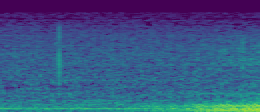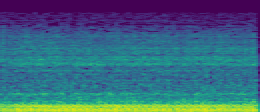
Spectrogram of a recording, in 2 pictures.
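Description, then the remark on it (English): A car engine, with the car parked at the curb, runs with a steady low hum and faint mechanical whine, growing a bit louder and rougher partway through, as if revving up. No one speaks. “My car's at the curb. Let's go.”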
